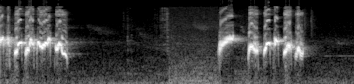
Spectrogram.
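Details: Two bubbly whistled phrases from a Red-whiskered bulbul in the Thai doubled เบิ้ล style, heard on a recording for young birds to learn. The phrases are about two seconds apart, with a quiet rustle between them.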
